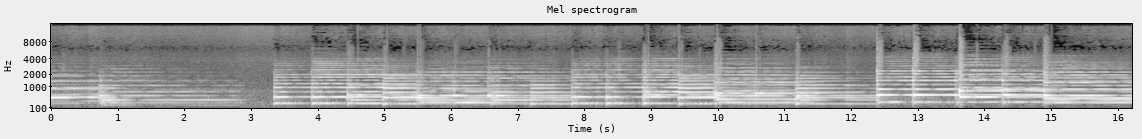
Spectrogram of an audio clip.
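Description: Grand piano played four hands as a duet. A chord is held and fades away, there is a brief near-pause about three seconds in, and then the piece goes on with steady, rhythmic chords and melody.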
